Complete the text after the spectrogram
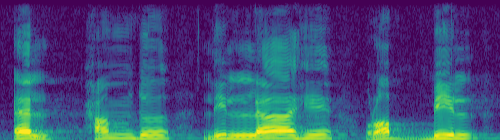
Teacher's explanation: B'yi lama bağladık. İzhar-ı kameriye oldu. Yani bu lamı burada okuyoruz.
